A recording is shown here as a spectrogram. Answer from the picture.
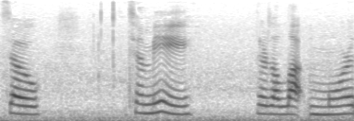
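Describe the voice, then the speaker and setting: A woman's medium-pitched, monotone voice with flat intonation and audible room echo. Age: 50s. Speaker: church reading room attendant. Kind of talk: interview.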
